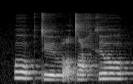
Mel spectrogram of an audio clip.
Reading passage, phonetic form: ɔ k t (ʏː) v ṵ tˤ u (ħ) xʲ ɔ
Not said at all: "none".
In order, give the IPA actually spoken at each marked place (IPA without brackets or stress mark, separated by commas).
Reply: ʏː, ħ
